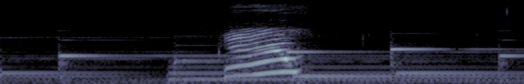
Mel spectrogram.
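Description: A single drawn-out cat meow rises sharply and then holds, set against soft sustained chime-like tones that ring in and out before and after it.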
